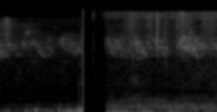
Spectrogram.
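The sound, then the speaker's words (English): Faint birdsong from birds in the trees twitters on and off above a low outdoor rumble on a nice day, with a brief moment of near silence partway through. No one speaks. “I don't know if you can hear the birds in the trees.”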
